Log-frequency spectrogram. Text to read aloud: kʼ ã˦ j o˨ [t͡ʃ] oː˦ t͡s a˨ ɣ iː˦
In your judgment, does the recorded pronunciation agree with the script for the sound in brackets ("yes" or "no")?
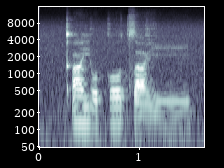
no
